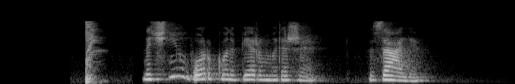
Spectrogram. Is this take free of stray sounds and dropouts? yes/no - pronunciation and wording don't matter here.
no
